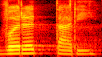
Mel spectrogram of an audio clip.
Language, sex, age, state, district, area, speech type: Goan Konkani, female, 18-30, Goa, Murmgao, urban, spontaneous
